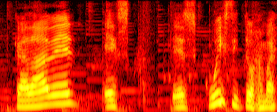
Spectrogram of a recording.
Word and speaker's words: Cadáver Exquisito: And so here is Vero Perez's brand new hit, Cadáver Exquisito. I'm butchering that. Is that right? Cadáver Exquisito. – Exquisito.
